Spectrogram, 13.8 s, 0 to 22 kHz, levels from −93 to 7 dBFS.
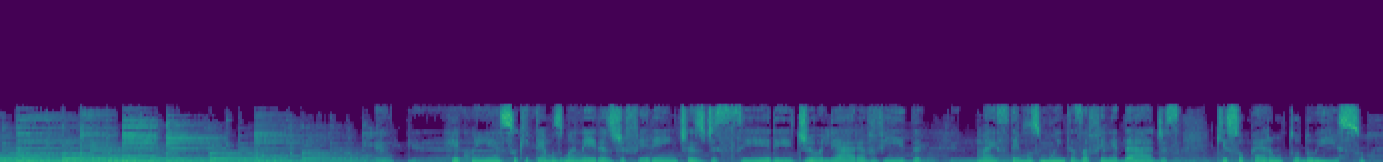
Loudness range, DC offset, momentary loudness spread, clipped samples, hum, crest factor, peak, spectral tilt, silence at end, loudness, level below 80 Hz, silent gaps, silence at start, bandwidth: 3 LU; under 0.1%; 12 LU; under 0.1%; none; 20 dB; -14 dBFS; -5 dB/octave; 0 s; -34 LUFS; -64 dBFS; none; 0 s; 8 kHz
